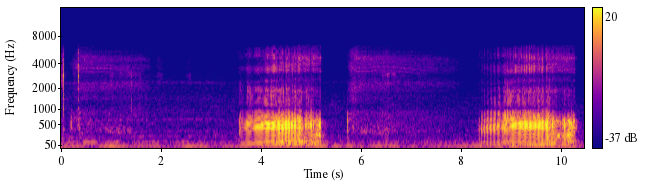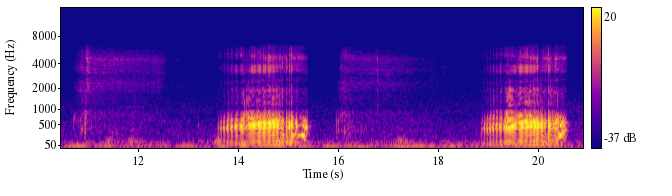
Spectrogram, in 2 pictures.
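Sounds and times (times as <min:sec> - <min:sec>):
person snoring: 0:00.2 - 0:01.8, 0:03.5 - 0:12.6, 0:13.6 - 0:17.6, 0:18.9 - 0:20.7
soft breathy breath: 0:00.2 - 0:02.8, 0:05.7 - 0:08.2, 0:10.7 - 0:13.1, 0:16.0 - 0:18.4.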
